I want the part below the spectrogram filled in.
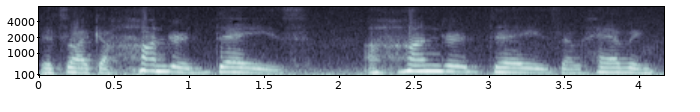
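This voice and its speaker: There is noticeable background noise and audible room echo as a woman talks at a medium pitch with fairly even intonation. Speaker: travel diarist. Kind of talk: spoken travel diary. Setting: recorded on a tape recorder while travelling. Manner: loud.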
